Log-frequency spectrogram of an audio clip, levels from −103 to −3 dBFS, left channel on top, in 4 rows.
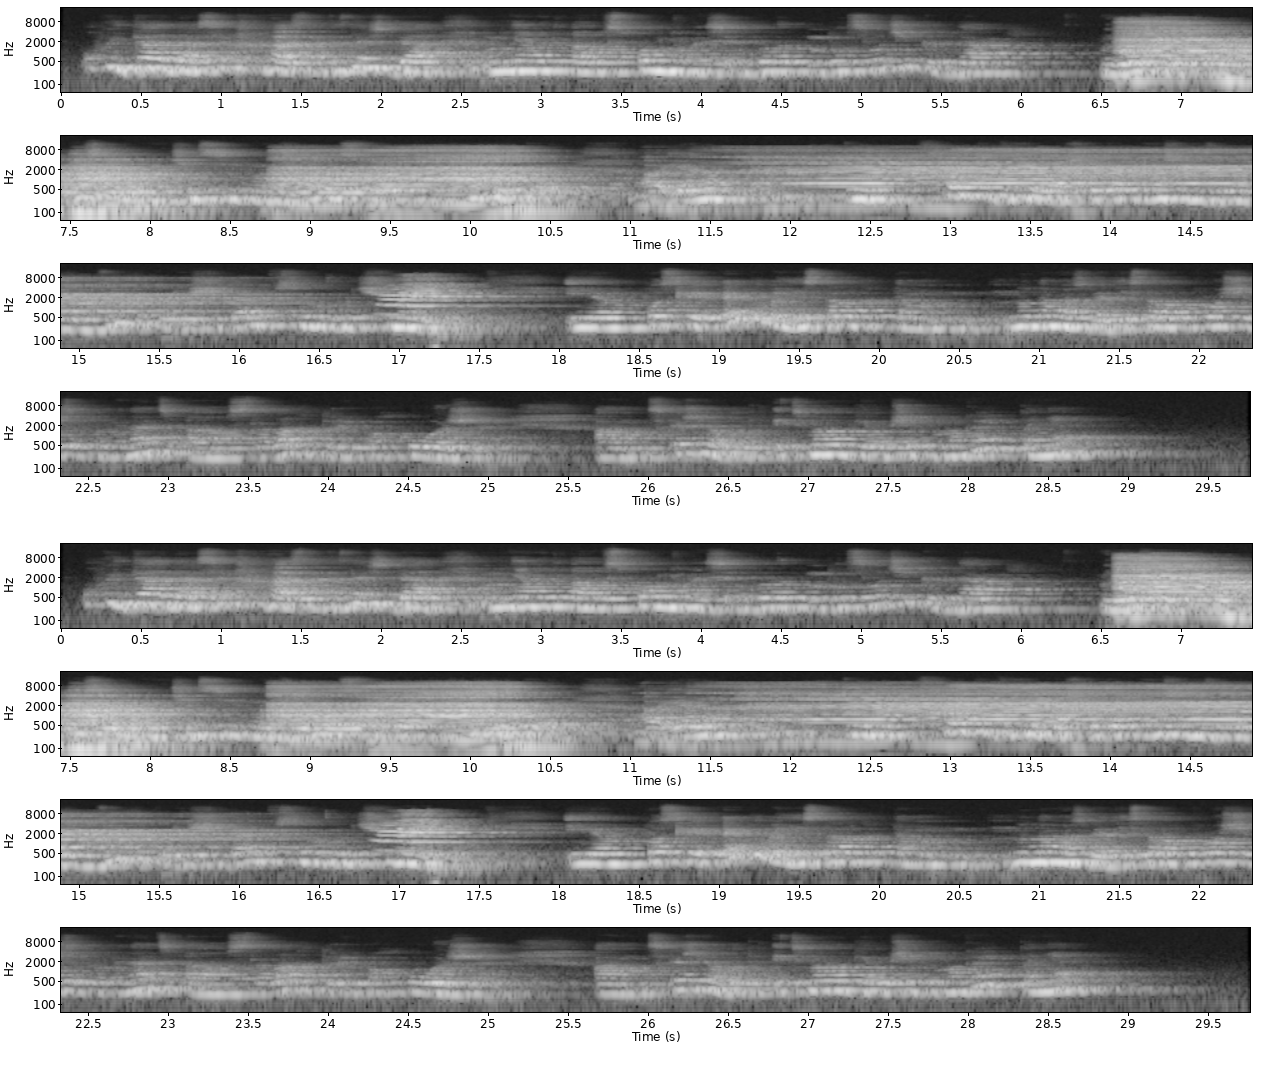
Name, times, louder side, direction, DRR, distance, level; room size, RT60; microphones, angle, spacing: voice 1, 0.1-5.8 6.5-26.6 26.9-28.6, left 1 dB, 15° right, -11 dB, 0.9 m, -28 dB
sound 1, 6.6-8.1 8.7-10.5 10.8-16.4 16.8-17.2, right 1 dB, 85° right, 0.5 m, -24 dB
2.8 x 2.2 x 2.7 m, 1.5 s
head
